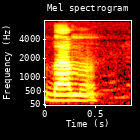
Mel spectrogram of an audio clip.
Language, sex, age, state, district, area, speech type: Odia, female, 18-30, Odisha, Subarnapur, urban, read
